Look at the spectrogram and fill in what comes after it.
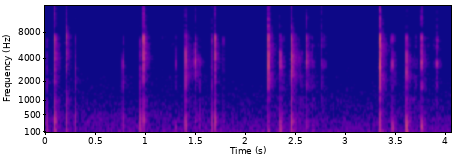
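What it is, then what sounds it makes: Plastic tablet tube. A small white plastic tube for effervescent tablets, with a snap cap, is held in the hands and tapped with fingernails, and possibly shaken. About fifteen quick, dry, bright clicks come in irregular bursts, each cutting off at once with no ring. The result is a quiet, crisp, high tapping with almost no low end.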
